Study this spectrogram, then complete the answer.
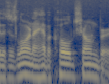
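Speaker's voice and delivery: ordinary delivery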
